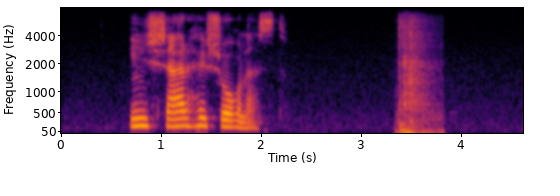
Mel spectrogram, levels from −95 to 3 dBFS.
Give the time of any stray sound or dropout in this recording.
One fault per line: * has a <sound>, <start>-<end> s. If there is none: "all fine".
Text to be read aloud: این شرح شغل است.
* has a thud, 3.3-3.8 s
